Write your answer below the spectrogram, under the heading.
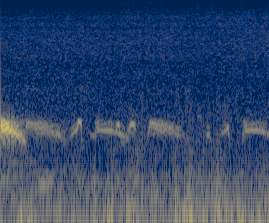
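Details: Spotted dove used as a decoy in woodland to lure wild doves, working alongside a second decoy bird; one strong opening coo followed by softer, level cooing notes.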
